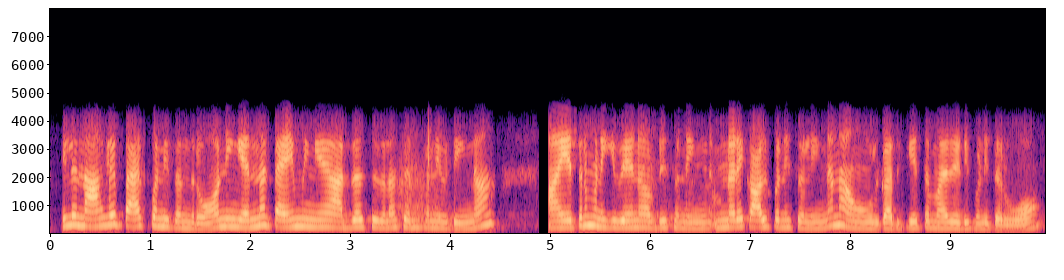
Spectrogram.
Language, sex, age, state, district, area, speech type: Tamil, female, 18-30, Tamil Nadu, Kallakurichi, rural, conversation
